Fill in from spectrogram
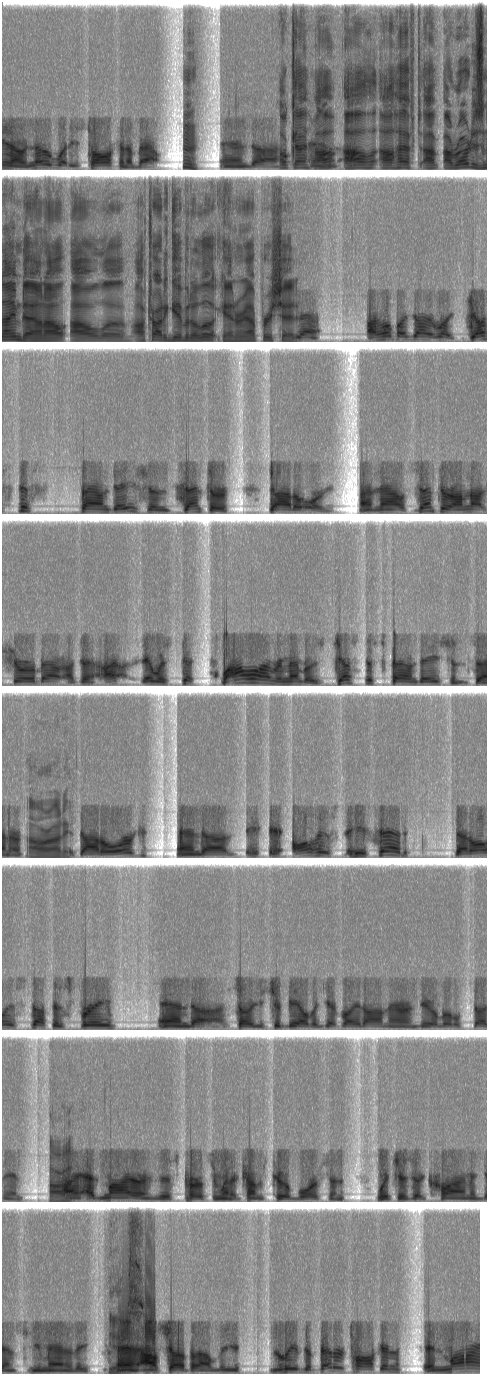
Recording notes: takes listener phone calls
